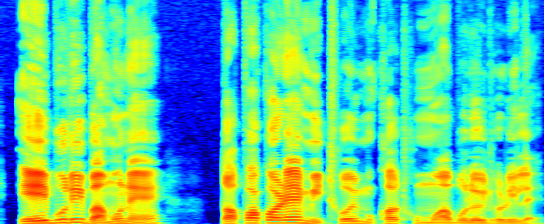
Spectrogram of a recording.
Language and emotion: Assamese, neutral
